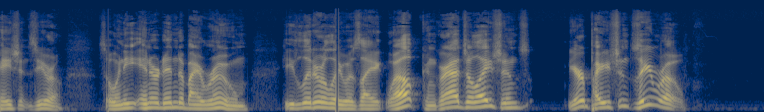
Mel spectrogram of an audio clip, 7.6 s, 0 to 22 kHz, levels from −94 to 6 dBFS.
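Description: At 1.07 s, just before "when he entered into", the speech drops to a 10 ms block of digital silence. At 3.35 to 3.38 s, after "into my room he", a 28 ms gap follows. Samples were zeroed, likely from an unfilled output buffer. The sound cuts out and back with no fade, and the first gap, being under 15 ms, is heard as a tick or dip rather than silence.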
